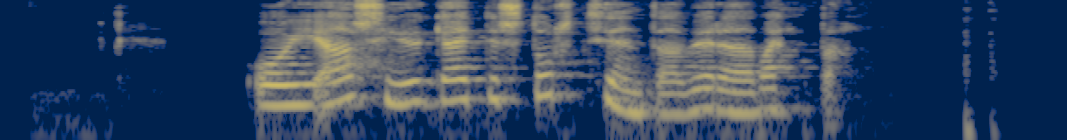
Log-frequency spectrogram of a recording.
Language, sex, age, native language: Icelandic, female, 40-49, Icelandic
